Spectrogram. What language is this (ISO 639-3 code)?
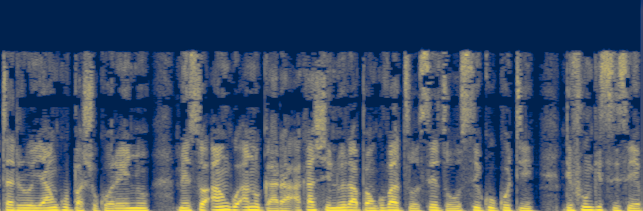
sna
